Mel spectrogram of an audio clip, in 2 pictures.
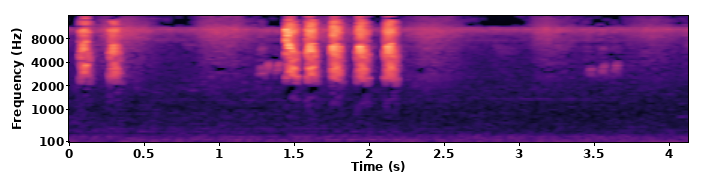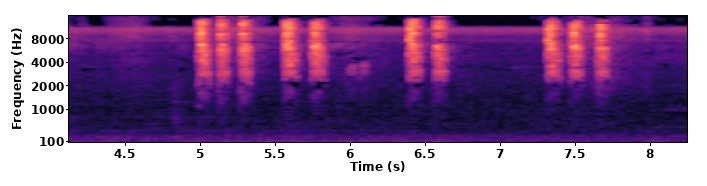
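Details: Horsfield's babbler, a lively singing bird, giving short harsh broadband notes in quick groups of two to five, repeated every few seconds over a quiet low background hum.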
